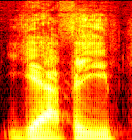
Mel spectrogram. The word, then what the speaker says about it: Yaffee: Yaffee or Instagram at Yaffee Live. And no, it's not spelled with a J. It's a Y, Y-A-F-F-E-E.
